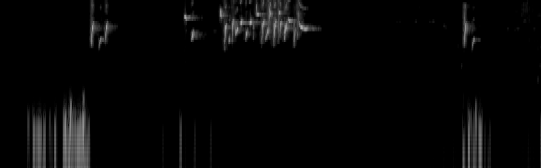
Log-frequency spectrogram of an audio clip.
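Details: Telqam-style song of a European goldfinch: clipped high chirps, a fast tinkling twitter lasting over a second, a last lone chirp, and a few soft low knocks in the background.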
